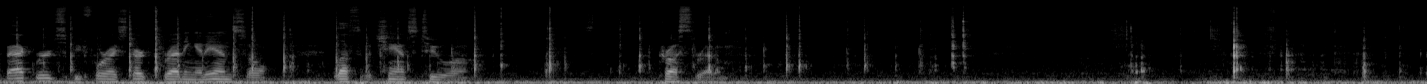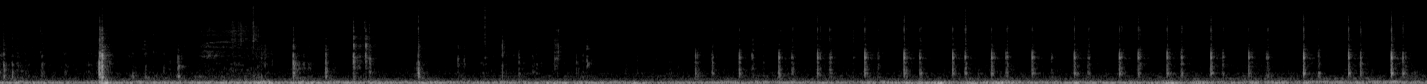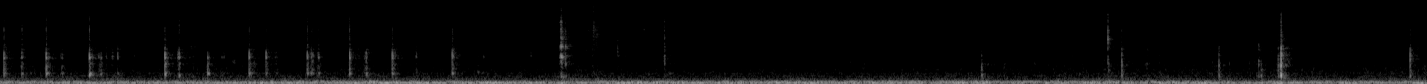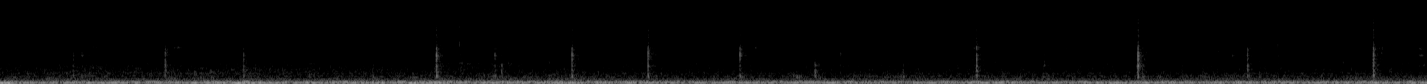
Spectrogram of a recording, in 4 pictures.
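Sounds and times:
low rumble: 0.0 - 22.0, 29.2 - 57.0.

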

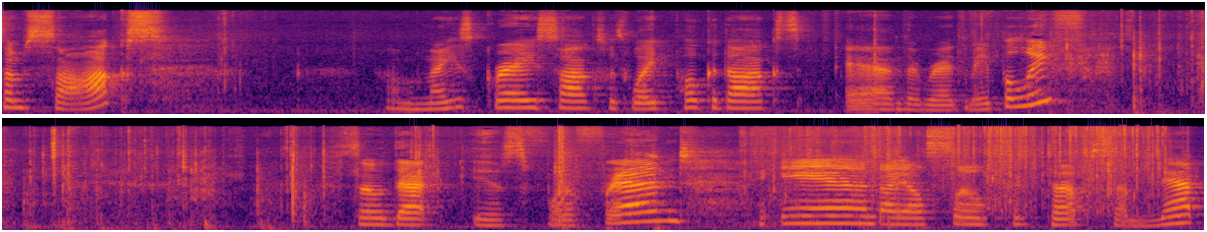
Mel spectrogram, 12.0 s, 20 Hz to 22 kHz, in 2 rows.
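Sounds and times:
plastic crinkling and rustling: 4.3 - 12.0.

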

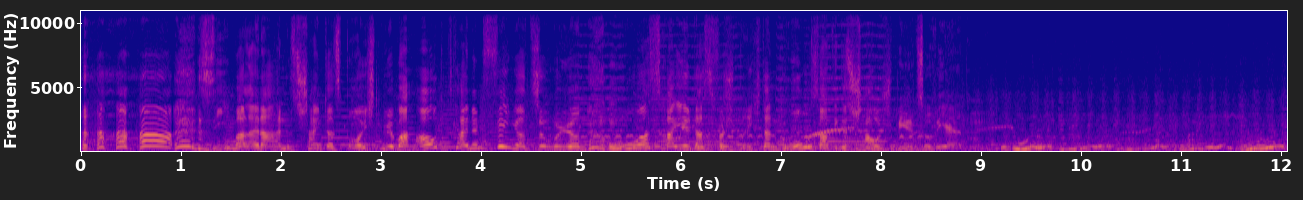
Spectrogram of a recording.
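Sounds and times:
man's low gloating laugh: 0.0 - 1.3.

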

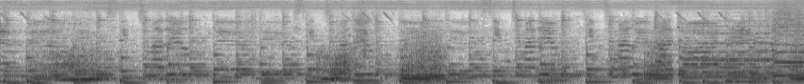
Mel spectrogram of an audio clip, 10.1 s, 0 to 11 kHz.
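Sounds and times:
rhinoceros growling call: 0.0 - 2.6, 3.5 - 5.8, 7.8 - 10.0
cheerful background music: 0.0 - 10.0.

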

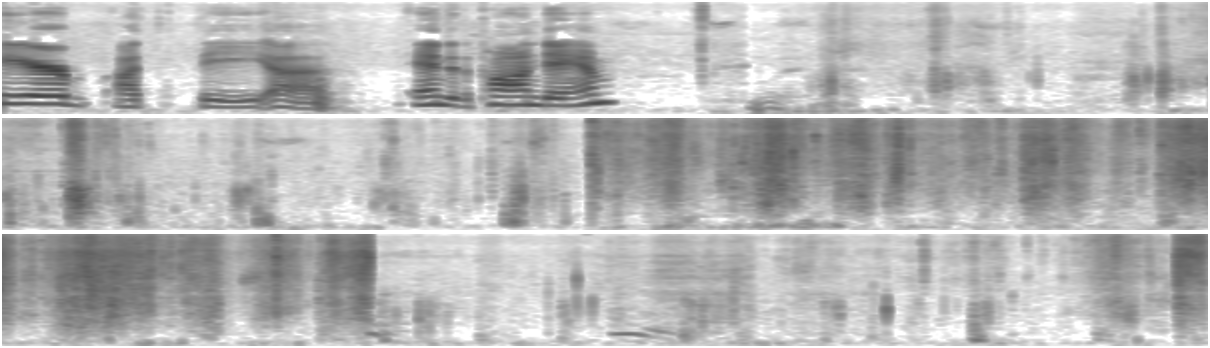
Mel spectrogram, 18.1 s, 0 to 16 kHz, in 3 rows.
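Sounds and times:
footsteps crunching dry leaves: 5.8 - 14.3, 14.9 - 18.0.

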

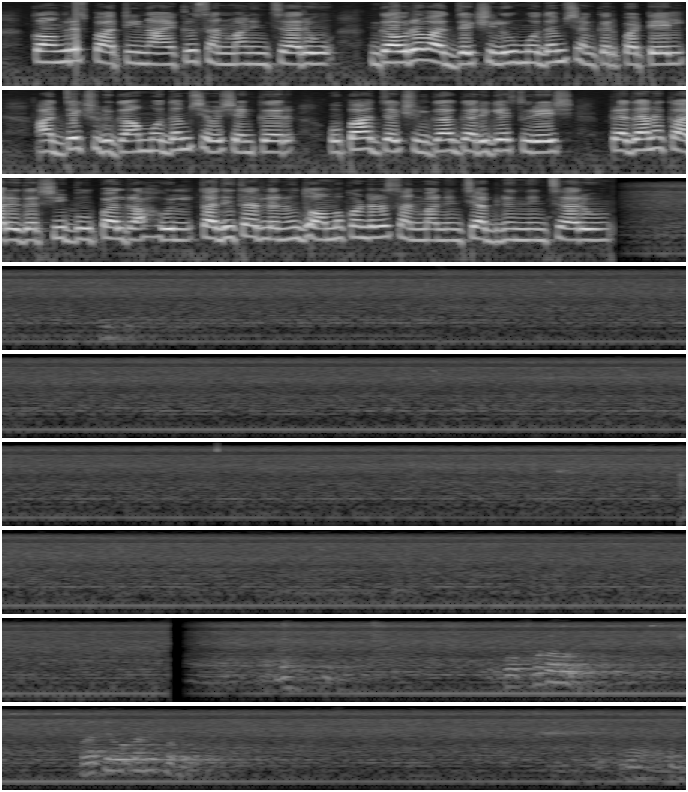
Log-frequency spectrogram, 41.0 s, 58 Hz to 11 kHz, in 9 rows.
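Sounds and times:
low electrical hum: 0.0 - 41.0
steady hiss: 13.2 - 41.0.

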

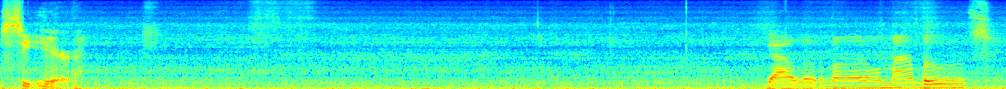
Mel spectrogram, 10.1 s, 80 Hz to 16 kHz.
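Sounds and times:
diesel truck engine rumble: 0.0 - 10.0.

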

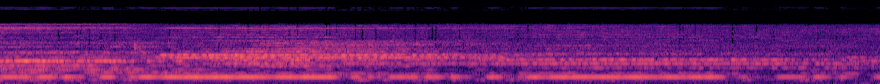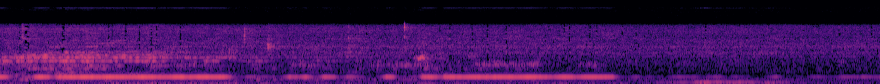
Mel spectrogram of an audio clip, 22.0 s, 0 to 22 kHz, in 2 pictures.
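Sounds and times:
wavering drone tone: 0.0 - 22.0.

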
